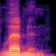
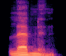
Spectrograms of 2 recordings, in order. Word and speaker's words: Lebanon: It's really two syllables. Lebnon. L E B N U N. Lebanon. That's how it's pronounced here in Nashville. Lebnon.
